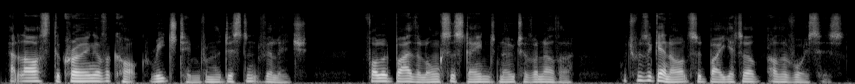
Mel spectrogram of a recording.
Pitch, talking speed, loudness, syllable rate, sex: 125 Hz, 205 wpm, -19 LUFS, 6.2 syllables/s, male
